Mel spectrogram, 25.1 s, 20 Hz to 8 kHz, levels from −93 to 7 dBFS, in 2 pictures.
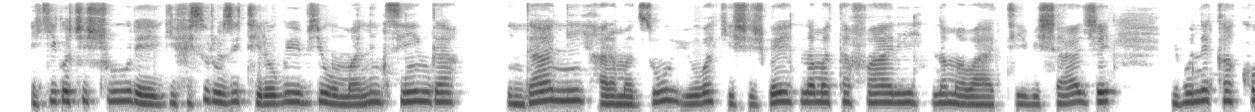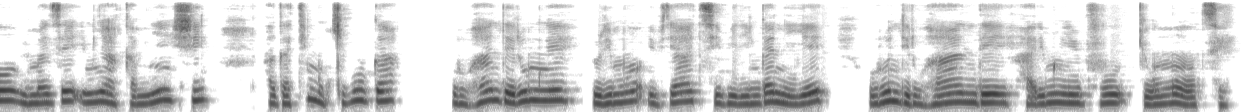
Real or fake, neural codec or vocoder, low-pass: real; none; 7.2 kHz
